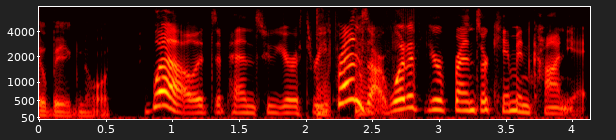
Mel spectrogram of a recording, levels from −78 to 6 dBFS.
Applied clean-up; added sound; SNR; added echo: none; Fart; 14 dB; none.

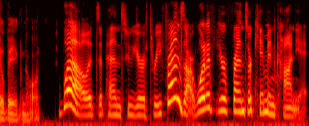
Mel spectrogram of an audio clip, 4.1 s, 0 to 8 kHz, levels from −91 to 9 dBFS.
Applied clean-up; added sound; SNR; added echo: none; none; none; none.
